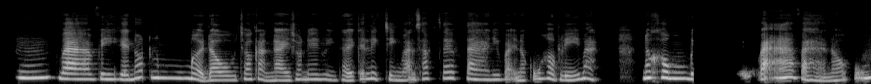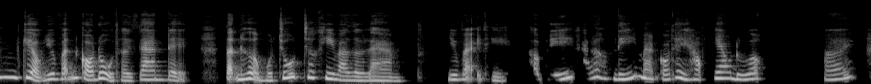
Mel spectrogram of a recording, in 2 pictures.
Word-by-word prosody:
Ừm, 305 Hz, +1 st, +4 dB
và 250 Hz, -2 st, +5 dB
vì 240 Hz, -1 st, 0 dB
cái 220 Hz, -1 st, +1 dB
nốt 310 Hz, +7 st, -1 dB
ưm, 295 Hz, -2 st, +1 dB
mở 245 Hz, -9 st, +2 dB
đầu 195 Hz, +2 st, -1 dB
cho 245 Hz, +2 st, -4 dB
cả 235 Hz, 0 st, -4 dB
ngày 190 Hz, +1 st, -2 dB
cho 230 Hz, -, -4 dB
nên 235 Hz, 0 st, -3 dB
mình 210 Hz, -3 st, -7 dB
thấy 185 Hz, -3 st, -2 dB
cái 255 Hz, -, -5 dB
lịch 260 Hz, -2 st, -3 dB
trình 205 Hz, -3 st, -4 dB
bạn 190 Hz, -, -4 dB
sắp 265 Hz, +1 st, -5 dB
xếp 285 Hz, 0 st, -2 dB
ra 235 Hz, -4 st, -1 dB
như 220 Hz, +1 st, -3 dB
vậy -, -, -5 dB
nó 185 Hz, -, -2 dB
cũng 230 Hz, -, -5 dB
hợp 265 Hz, -5 st, -2 dB
lý 200 Hz, +4 st, -1 dB
mà. 270 Hz, -4 st, -1 dB, 0.5 s
Nó 300 Hz, -, +6 dB
không 285 Hz, -3 st, +3 dB
bị 250 Hz, -, 0 dB, 0.6 s
vã 330 Hz, 0 st, +4 dB
và 195 Hz, -, -1 dB
nó 180 Hz, +3 st, -4 dB
cũng, 320 Hz, +2 st, +2 dB
kiểu 305 Hz, -3 st, +4 dB
như, 240 Hz, +4 st, +2 dB
vẫn 295 Hz, +5 st, +1 dB
có 220 Hz, -8 st, +5 dB
đủ 265 Hz, -7 st, +4 dB
thời 175 Hz, -1 st, -3 dB
gian 215 Hz, +4 st, -1 dB
để 190 Hz, -3 st, -2 dB, 0.4 s
tận 230 Hz, -, +4 dB
hưởng 250 Hz, -6 st, +4 dB
một 175 Hz, 0 st, -2 dB
chút 330 Hz, +3 st, +3 dB
trước 315 Hz, -2 st, +2 dB
khi 275 Hz, -5 st, +3 dB
vào 195 Hz, -4 st, 0 dB
giờ 180 Hz, -1 st, 0 dB
làm. 170 Hz, -1 st, -2 dB, 0.4 s
Như 225 Hz, 0 st, 0 dB
vậy 230 Hz, -, 0 dB
thì 175 Hz, -3 st, -7 dB, 0.3 s
hợp -, -, -5 dB
lý, 250 Hz, +9 st, 0 dB
khá -, -, -8 dB
là 335 Hz, -, 0 dB
hợp 275 Hz, -3 st, -5 dB
lý 245 Hz, +8 st, +1 dB
mà 295 Hz, -4 st, +3 dB
có 225 Hz, 0 st, -1 dB
thể 290 Hz, -1 st, +1 dB
học 230 Hz, 0 st, -2 dB
theo 285 Hz, 0 st, +3 dB
được. 240 Hz, 0 st, +1 dB, 0.7 s
Đấy. 245 Hz, +10 st, -3 dB
240 Hz, 240 wpm, -23 LUFS, 205-285 Hz, 0.7 s, Nó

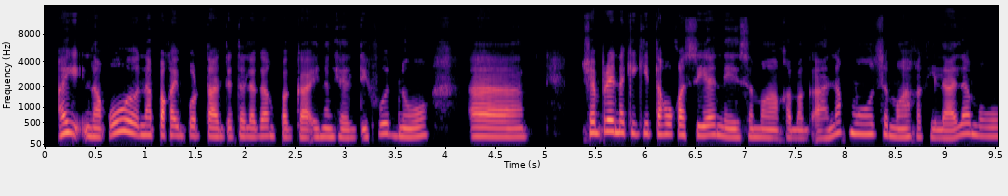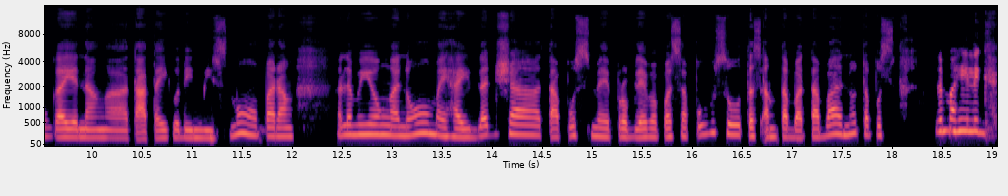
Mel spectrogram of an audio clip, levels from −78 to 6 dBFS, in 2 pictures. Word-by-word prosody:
Ay 255 Hz, +3 st, +2 dB
naku 235 Hz, +7 st, +2 dB
napakaimportante 200 Hz, -3 st, 0 dB
talaga 190 Hz, 0 st, -1 dB
ang 195 Hz, -, -8 dB
pagkain 175 Hz, 0 st, -1 dB
ng 180 Hz, -, -1 dB
healthy 170 Hz, +1 st, -5 dB
food 240 Hz, -3 st, -4 dB
'no. 190 Hz, +2 st, -1 dB, 0.4 s
Ah, 185 Hz, -1 st, +3 dB, 0.6 s
siyempre 275 Hz, +2 st, +5 dB
nakikita 245 Hz, -3 st, -1 dB
ko 235 Hz, -, +1 dB
kasi 215 Hz, -2 st, +1 dB
yan 220 Hz, 0 st, +1 dB
eh, 175 Hz, -2 st, -1 dB
sa 180 Hz, +1 st, -7 dB
mga 170 Hz, -1 st, -3 dB
kamag-anak 160 Hz, -, -4 dB
mo, 240 Hz, -2 st, -1 dB
sa 230 Hz, -1 st, -7 dB
mga 180 Hz, -1 st, -2 dB
kakilala 165 Hz, +5 st, -1 dB
mo 195 Hz, -4 st, -5 dB
gaya 175 Hz, -1 st, +3 dB
ng, 165 Hz, -1 st, 0 dB
ah, 160 Hz, -1 st, -2 dB
tatay 155 Hz, +1 st, +1 dB
ko 165 Hz, 0 st, -5 dB
din 165 Hz, 0 st, -1 dB
mismo 210 Hz, +9 st, -2 dB
parang 190 Hz, -1 st, +2 dB, 0.4 s
alam 225 Hz, +1 st, 0 dB
mo 225 Hz, -, -1 dB
yung 225 Hz, -1 st, +2 dB
ano 215 Hz, +5 st, +2 dB
may 205 Hz, -4 st, +1 dB
high 175 Hz, -2 st, +1 dB
blood 205 Hz, +5 st, 0 dB
siya, 225 Hz, -2 st, +2 dB
tapos 195 Hz, +4 st, -3 dB
may 190 Hz, -2 st, 0 dB
problema 175 Hz, 0 st, 0 dB
pa 175 Hz, +1 st, -1 dB
sa 190 Hz, +1 st, -3 dB
puso, 230 Hz, +2 st, -2 dB
tapos 190 Hz, 0 st, +1 dB
ang 180 Hz, -, 0 dB
taba-taba 175 Hz, +6 st, +2 dB
'no 230 Hz, +2 st, -1 dB
tapos 215 Hz, -3 st, -5 dB, 0.4 s
la 295 Hz, -, +3 dB
mahilig, 300 Hz, -2 st, +5 dB
190 Hz, 170 wpm, -24 LUFS, 175-225 Hz, 0.6 s, siyempre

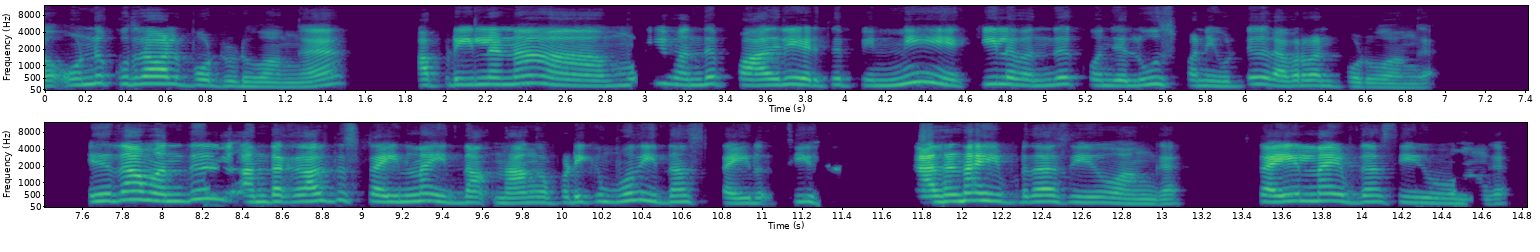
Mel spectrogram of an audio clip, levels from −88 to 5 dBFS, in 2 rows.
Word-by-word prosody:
ஒண்ணு 275 Hz, +5 st, -5 dB
குதிரவால் 285 Hz, -2 st, 0 dB
போட்டுவிடுவாங்க. 180 Hz, -6 st, -9 dB, 0.6 s
அப்பிடி 240 Hz, +2 st, 0 dB
இல்லன்னா 265 Hz, +3 st, +3 dB, 0.5 s
முடி 295 Hz, +5 st, -11 dB
வந்து 250 Hz, +4 st, -5 dB
பாதியிலே 240 Hz, +3 st, +2 dB
எடுத்து 245 Hz, +2 st, -10 dB
பின்னி 240 Hz, +11 st, -3 dB, 0.3 s
கீழே 275 Hz, -1 st, +2 dB
வந்து 230 Hz, +5 st, -7 dB
கொஞ்சம் 215 Hz, -2 st, -7 dB
லூஸ் 265 Hz, 0 st, -9 dB
பண்ணிவுட்டு 205 Hz, +3 st, -8 dB
ரப்பர் 210 Hz, +1 st, -3 dB
பேண்டு 205 Hz, -4 st, -9 dB
போடுவாங்க. 150 Hz, -4 st, -11 dB, 0.8 s
இதுதான் 315 Hz, +3 st, +5 dB
வந்து 275 Hz, +6 st, -1 dB, 0.3 s
அந்த 255 Hz, +2 st, +2 dB
காலத்து 275 Hz, +2 st, +1 dB
ஸ்டைல் 255 Hz, -2 st, +2 dB
னா 285 Hz, -, +3 dB
இதுதான். 215 Hz, -1 st, -4 dB
நாங்க 210 Hz, +2 st, 0 dB
படிக்கும்போது 255 Hz, +6 st, -3 dB
இதுதான் 245 Hz, 0 st, -5 dB
ஸ்டைலு. 200 Hz, -3 st, -2 dB, 0.2 s
இ -, -, -2 dB, 0.6 s
தலன்னா 270 Hz, +6 st, +8 dB
இப்பிடிதான் 250 Hz, 0 st, -2 dB
சீவுவாங்க 195 Hz, -6 st, -5 dB, 0.4 s
ஸ்டைல்னா 275 Hz, +3 st, +7 dB
இப்பிடிதான் 250 Hz, -1 st, -5 dB
சீவு 215 Hz, -3 st, -5 dB
வாங்க. 170 Hz, +1 st, -14 dB
245 Hz, 150 wpm, -23 LUFS, 210-270 Hz, 0.8 s, தலன்னா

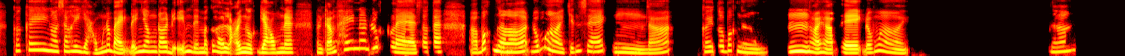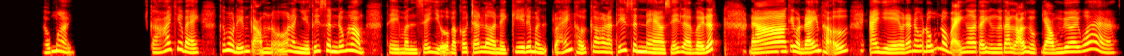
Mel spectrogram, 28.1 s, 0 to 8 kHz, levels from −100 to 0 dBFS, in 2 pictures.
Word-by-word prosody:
Có 300 Hz, -, -8 dB
cái 345 Hz, -1 st, 0 dB
ngôi 285 Hz, -3 st, +1 dB
sao 265 Hz, 0 st, -3 dB
hy 270 Hz, -3 st, 0 dB
vọng 205 Hz, +1 st, -3 dB
đó 310 Hz, -, +1 dB
bạn, 190 Hz, -9 st, +2 dB
để -, -, -1 dB
nhân 265 Hz, -1 st, +1 dB
đôi 255 Hz, -1 st, +1 dB
điểm 265 Hz, +5 st, 0 dB
để 220 Hz, -4 st, -2 dB
mà 220 Hz, -1 st, -1 dB
có 285 Hz, -, -5 dB
thể 225 Hz, -, +3 dB
lội 195 Hz, -4 st, +3 dB
ngược 215 Hz, -2 st, +2 dB
dòng 210 Hz, 0 st, +2 dB
nè. 215 Hz, -1 st, +3 dB, 0.3 s
Mình 205 Hz, -1 st, -5 dB
cảm 195 Hz, +7 st, +2 dB
thấy 380 Hz, +6 st, -4 dB
nó 425 Hz, -, -4 dB
rất 475 Hz, +3 st, -4 dB
là, 205 Hz, -5 st, +2 dB
sao 245 Hz, +4 st, -7 dB
ta? 250 Hz, -1 st, +2 dB, 0.3 s
Ờ, 200 Hz, -, -4 dB
bất 380 Hz, -, -2 dB
ngờ 230 Hz, -5 st, +4 dB
á, 265 Hz, -, +1 dB
đúng 265 Hz, +2 st, -4 dB
rồi, 245 Hz, -5 st, +1 dB
chính 225 Hz, +8 st, -7 dB
xác, 270 Hz, -1 st, -3 dB
ừm, 210 Hz, -5 st, -3 dB
đó, 195 Hz, +7 st, -3 dB, 0.4 s
có 250 Hz, -, -7 dB
yếu 265 Hz, -, -3 dB
tố 275 Hz, -, -3 dB
bất 300 Hz, -1 st, -7 dB
ngờ. 235 Hz, -3 st, -2 dB, 0.5 s
Ừm, 265 Hz, +1 st, +6 dB
hồi 205 Hz, -4 st, +3 dB
hộp 190 Hz, -3 st, +1 dB
thiệt, 195 Hz, -3 st, +4 dB
đúng 205 Hz, +8 st, -2 dB
rồi. 205 Hz, -, -3 dB, 1.7 s
Đó. 245 Hz, +1 st, -5 dB, 1.3 s
Đúng 215 Hz, +6 st, -3 dB
rồi. 265 Hz, -5 st, -1 dB, 1.0 s
Có 245 Hz, -, -1 dB
chứ 380 Hz, -, 0 dB
bạn. 215 Hz, -4 st, +1 dB, 0.3 s
Có 315 Hz, -, -3 dB
một 330 Hz, -3 st, +4 dB
điểm 235 Hz, +5 st, -1 dB
cộng 210 Hz, -, -2 dB
nữa 205 Hz, -, -4 dB
là 265 Hz, -, 0 dB
nhiều 210 Hz, -5 st, +1 dB
thí 270 Hz, +7 st, -2 dB
sinh, 285 Hz, -3 st, +2 dB
đúng 270 Hz, +4 st, 0 dB
hông? 315 Hz, -8 st, +3 dB, 0.3 s
Thì 200 Hz, -2 st, -2 dB
mình 190 Hz, -2 st, -1 dB
sẽ 210 Hz, +4 st, -4 dB
dựa 210 Hz, -4 st, -1 dB
vào 190 Hz, 0 st, -2 dB
câu 225 Hz, +4 st, -4 dB
trả 220 Hz, -1 st, -2 dB
lời 230 Hz, -4 st, +1 dB
này 185 Hz, -2 st, 0 dB
kia 245 Hz, 0 st, 0 dB
để 260 Hz, -, +2 dB
mình 225 Hz, -5 st, -1 dB
đoán 260 Hz, -, 0 dB
thử 190 Hz, -1 st, -2 dB
coi 245 Hz, +2 st, -3 dB
là 225 Hz, -, +1 dB
thí 280 Hz, +9 st, 0 dB
sinh 305 Hz, -6 st, +3 dB
nào 200 Hz, -4 st, +3 dB
sẽ 195 Hz, +3 st, -3 dB
là 210 Hz, -6 st, +1 dB
về 185 Hz, 0 st, +2 dB
đích. 350 Hz, -, +6 dB, 0.4 s
Đó, 230 Hz, +7 st, +6 dB
cái 275 Hz, -, 0 dB
mình 220 Hz, -4 st, +1 dB
đoán 230 Hz, +9 st, +4 dB
thử, 235 Hz, +2 st, +1 dB, 0.3 s
ai 230 Hz, +1 st, +2 dB
dè 195 Hz, -2 st, +1 dB
mình 200 Hz, -, +1 dB
đoán 245 Hz, +4 st, 0 dB
đâu 280 Hz, -, -2 dB
có -, -, -4 dB
đúng 280 Hz, +8 st, 0 dB
đâu, 350 Hz, -, +2 dB
bạn 240 Hz, -, +2 dB
ơi, 245 Hz, 0 st, +2 dB
tại 210 Hz, -2 st, +1 dB
vì 220 Hz, -, -3 dB
người 210 Hz, 0 st, -2 dB
ta 230 Hz, -1 st, +1 dB
lội 190 Hz, +1 st, +2 dB
ngược 210 Hz, -5 st, -4 dB
dòng 195 Hz, +2 st, +1 dB
ghê 250 Hz, +1 st, +2 dB
quá 335 Hz, +8 st, 0 dB
à. 205 Hz, -3 st, -3 dB
230 Hz, 245 wpm, -23 LUFS, 205-270 Hz, 1.7 s, Ừm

